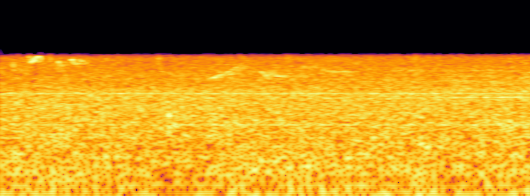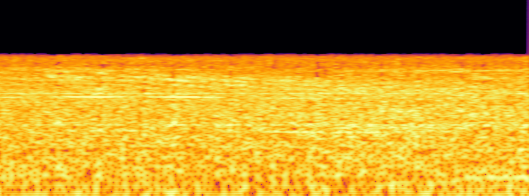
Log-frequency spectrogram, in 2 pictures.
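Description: A model plane's engine buzzes faintly overhead.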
